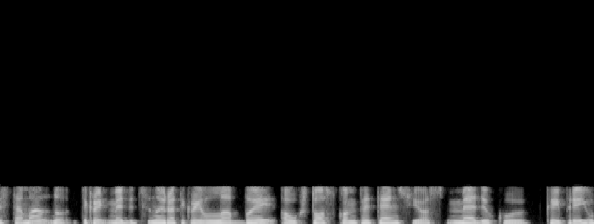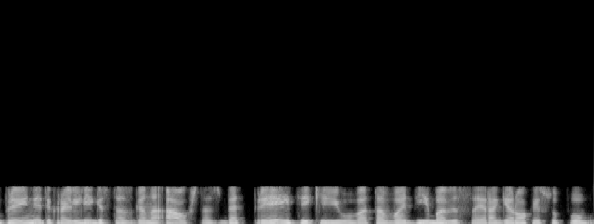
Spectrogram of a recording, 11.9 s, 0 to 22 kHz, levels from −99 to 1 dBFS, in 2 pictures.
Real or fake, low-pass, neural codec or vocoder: real; 3.6 kHz; none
